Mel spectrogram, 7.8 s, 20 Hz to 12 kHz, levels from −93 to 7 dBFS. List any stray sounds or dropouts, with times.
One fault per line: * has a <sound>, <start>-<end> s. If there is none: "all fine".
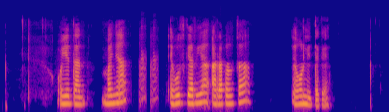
* has a laugh, 2.8-3.2 s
